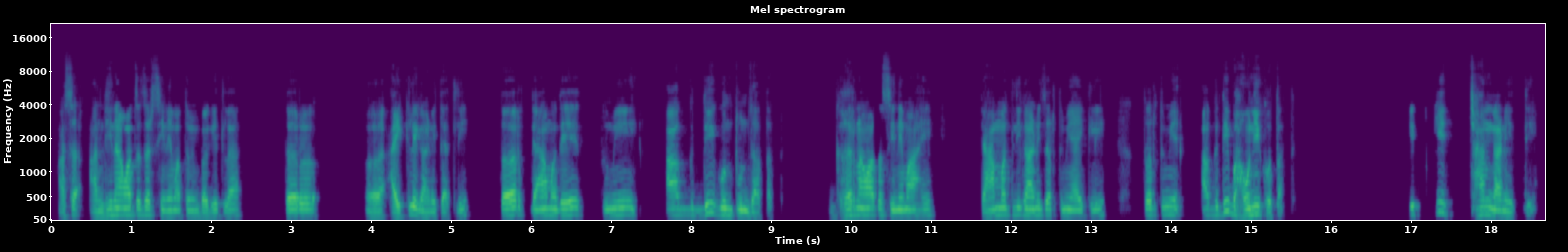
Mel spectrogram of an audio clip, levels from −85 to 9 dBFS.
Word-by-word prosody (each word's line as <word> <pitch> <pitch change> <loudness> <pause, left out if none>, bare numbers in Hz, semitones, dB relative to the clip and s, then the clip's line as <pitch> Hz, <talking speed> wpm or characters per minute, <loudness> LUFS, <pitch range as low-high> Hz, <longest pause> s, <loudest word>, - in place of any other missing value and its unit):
असं - - -1 0.2
आंधी 110 +4 -1
नावाचा 140 0 +4
जर 140 - +4
सिनेमा 115 -3 -1
तुम्ही 110 0 -2
बघितला 115 +3 -1 0.6
तर 120 0 +6 0.8
अ, 105 - -5
अ, 105 0 +2 0.2
ऐकली 115 +8 +4
गाणी 100 -4 -1
त्यातली 120 +4 -4 0.4
तर 135 +3 +7 0.2
त्यामध्ये 130 +2 +3
तुम्ही 135 0 -2 0.5
अगदी 130 +6 -2
गुंतून 130 -6 +2
जातात. - - -4 0.7
घर 125 +7 0
नावाचा 135 -1 +4
सिनेमा 120 0 +3
आहे. 125 +2 -5 0.6
त्यामधली 140 +5 +1
गाणी 130 -1 +3
जर 130 -1 0
तुम्ही 125 -1 +1
ऐकली 115 +2 -2 0.5
तर 140 0 +2
तुम्ही 150 0 -1 0.3
अगदी 145 +11 -1
भावनिक 155 -1 +4
होतात. - - -5 1.5
इतकी 310 - -4 0.3
छान! 145 -1 +1
गाणी 115 -2 +4
आहेत 100 - -3
ती. - - -10
130 Hz, 120 wpm, -26 LUFS, 120-140 Hz, 1.5 s, तर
